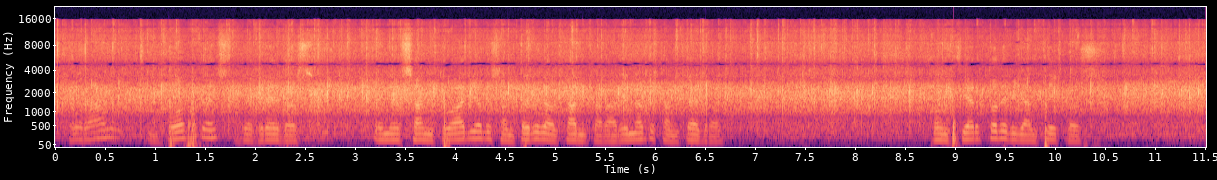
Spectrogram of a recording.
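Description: A choir sings in a large echoing hall.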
